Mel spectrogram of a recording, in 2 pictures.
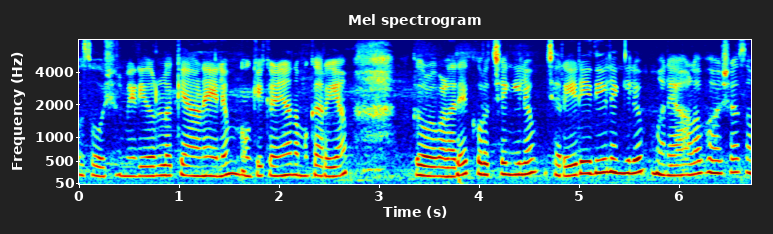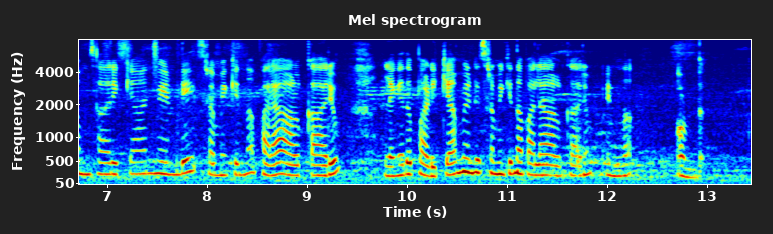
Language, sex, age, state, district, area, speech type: Malayalam, female, 30-45, Kerala, Pathanamthitta, rural, spontaneous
